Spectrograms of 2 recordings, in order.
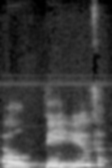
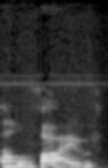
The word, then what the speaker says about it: Elvive: I always thought it was L'Oreal Elvive, and I was recently told that it's actually L'Oreal Elvive, and I don't know how I feel about that.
